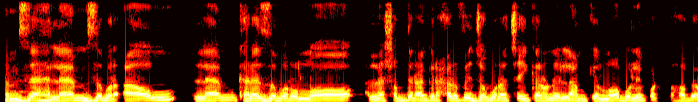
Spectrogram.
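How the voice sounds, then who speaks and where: A man teaching Quran recitation, spelling out letters and vowel marks one by one, then chanting the words slowly, with brisk explanations in between. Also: fairly high pitch, mellow, no echo. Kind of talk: slow spelled-out recitation lesson.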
